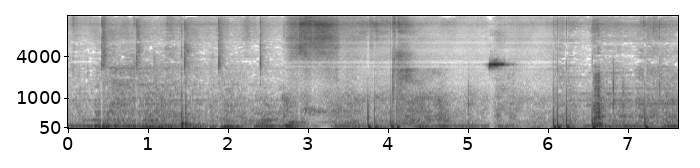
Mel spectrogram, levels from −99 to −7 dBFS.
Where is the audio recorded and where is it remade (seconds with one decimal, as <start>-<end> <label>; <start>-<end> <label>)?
0.0-2.7 recorded; 2.7-6.1 remade; 6.1-7.6 recorded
